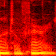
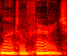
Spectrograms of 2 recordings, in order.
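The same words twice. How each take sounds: First: The surname is said in an English manner. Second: The same.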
